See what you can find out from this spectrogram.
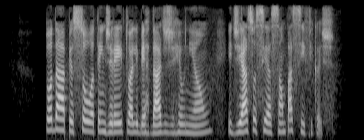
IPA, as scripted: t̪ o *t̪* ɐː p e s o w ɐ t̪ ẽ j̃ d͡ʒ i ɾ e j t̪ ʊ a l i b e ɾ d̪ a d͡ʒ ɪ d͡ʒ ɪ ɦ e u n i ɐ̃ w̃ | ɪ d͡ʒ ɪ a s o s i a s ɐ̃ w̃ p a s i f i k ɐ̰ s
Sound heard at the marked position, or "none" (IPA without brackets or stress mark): d̪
